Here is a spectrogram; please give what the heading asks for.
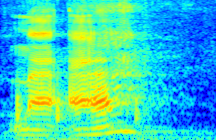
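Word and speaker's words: نأى: Yang ketiga, wayan auna anhu, na'ayan na'a, jenengan harus beda nggih bacanya, na'a pakai hamzah dengan na'a pakai ain. Ya, na'a. Kalau na'a pakai hamzah ini menepi, menjauh. Nggih. Kalau na'a bersedih. Nggih. Makanya hati-hati. Baca aja sudah keliru, beda huruf loh, Pak.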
